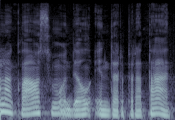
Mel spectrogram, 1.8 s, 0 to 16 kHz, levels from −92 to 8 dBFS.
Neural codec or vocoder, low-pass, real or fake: none; 14.4 kHz; real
